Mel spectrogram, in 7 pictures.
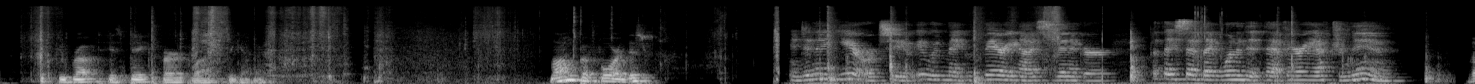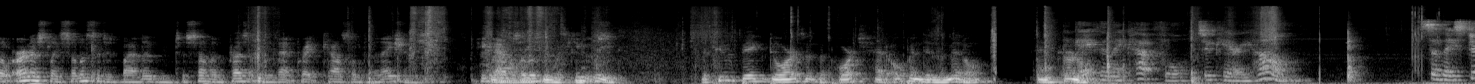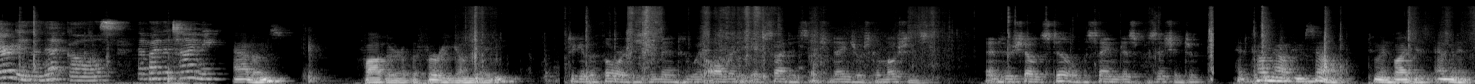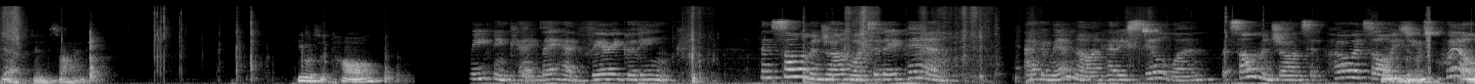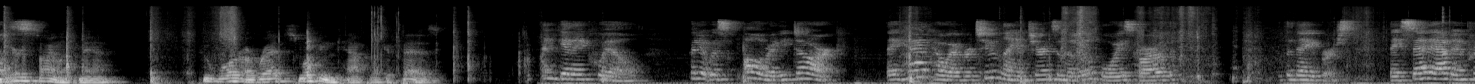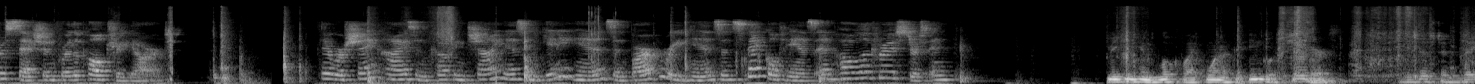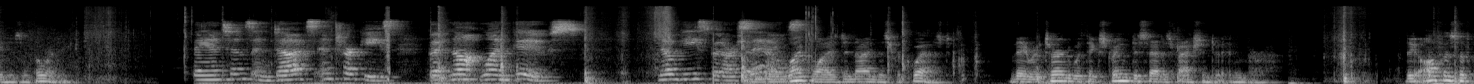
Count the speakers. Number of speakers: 3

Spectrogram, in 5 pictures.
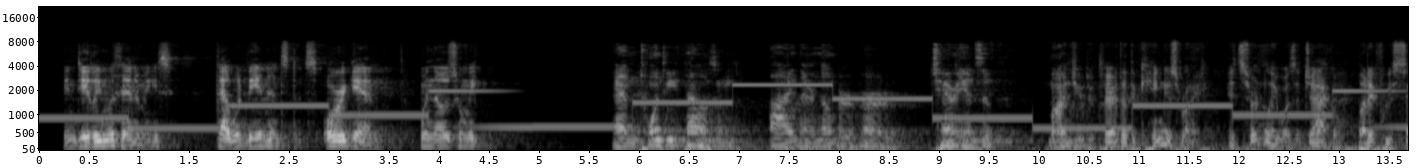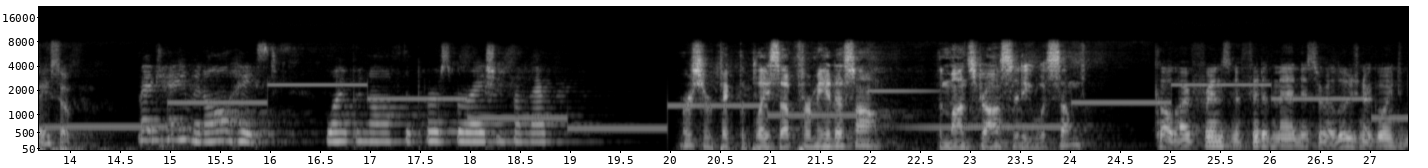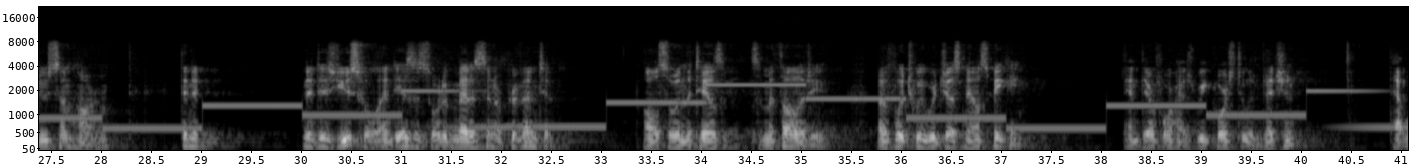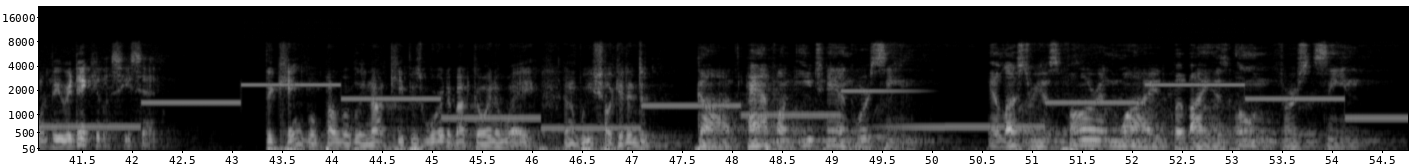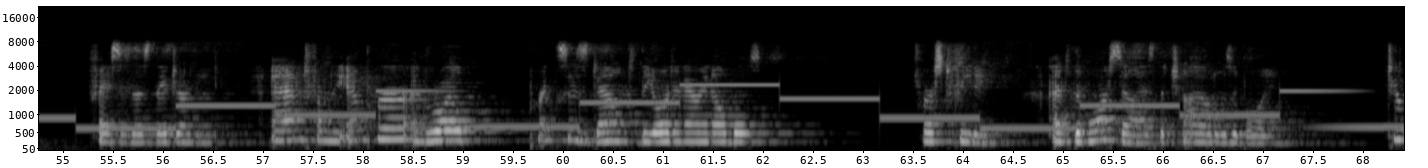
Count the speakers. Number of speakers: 5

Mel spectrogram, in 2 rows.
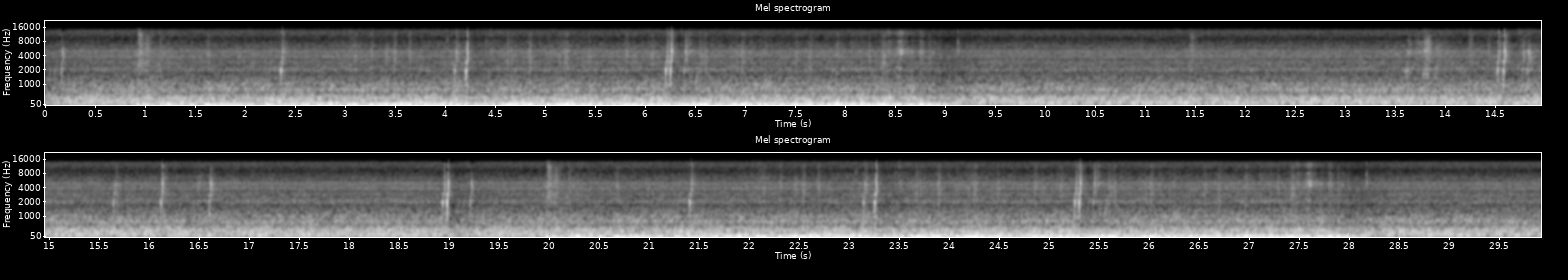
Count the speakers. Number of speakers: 0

